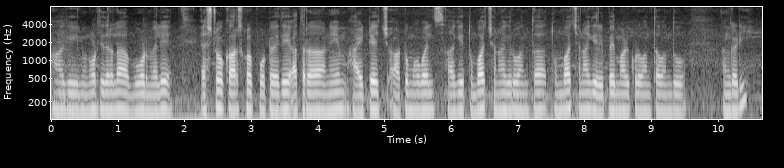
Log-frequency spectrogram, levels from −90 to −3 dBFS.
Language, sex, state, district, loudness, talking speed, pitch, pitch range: Kannada, male, Karnataka, Belgaum, -18 LUFS, 135 wpm, 140 Hz, 135-145 Hz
